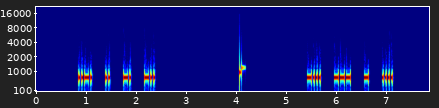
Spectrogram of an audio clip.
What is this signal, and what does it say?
Morse code, heard as a keyed tone, about 40 wpm, spaced as for 23 wpm, 690 Hz. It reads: FIND BOTH
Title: 3x Character Spacing - Top 500 Words - 40wpm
